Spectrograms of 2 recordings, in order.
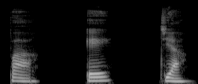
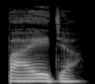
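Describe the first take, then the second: First: "Paella" split as Pa, e, lla; syllable by syllable. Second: Said in the usual way. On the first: Shown as a demonstration. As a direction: say "Paella" with a pause after each syllable. ("Paella" separado en sílabas: pa, e, lla) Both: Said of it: "Separación de sílabas".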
